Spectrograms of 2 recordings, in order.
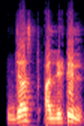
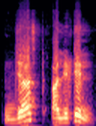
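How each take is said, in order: Both takes have the same delivery.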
